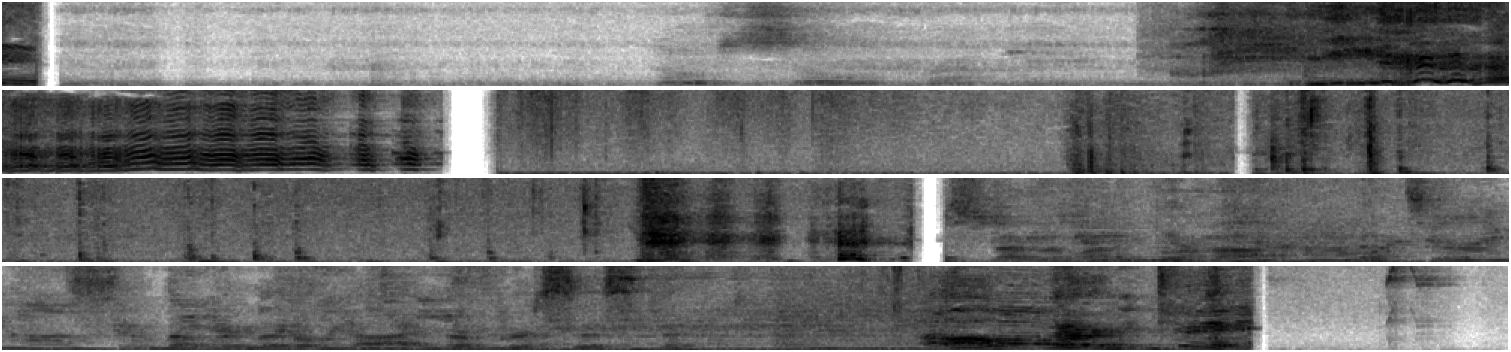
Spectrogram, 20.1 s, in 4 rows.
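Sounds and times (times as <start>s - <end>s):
small knocks: 8.6s - 12.0s.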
